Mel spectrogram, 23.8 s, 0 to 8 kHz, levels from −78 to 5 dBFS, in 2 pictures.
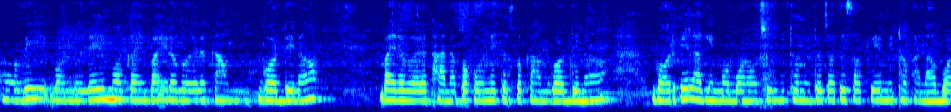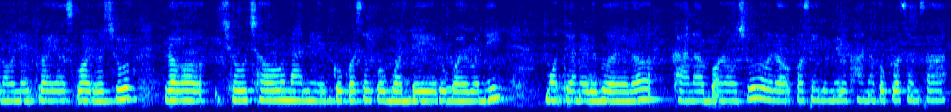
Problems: constant background noise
